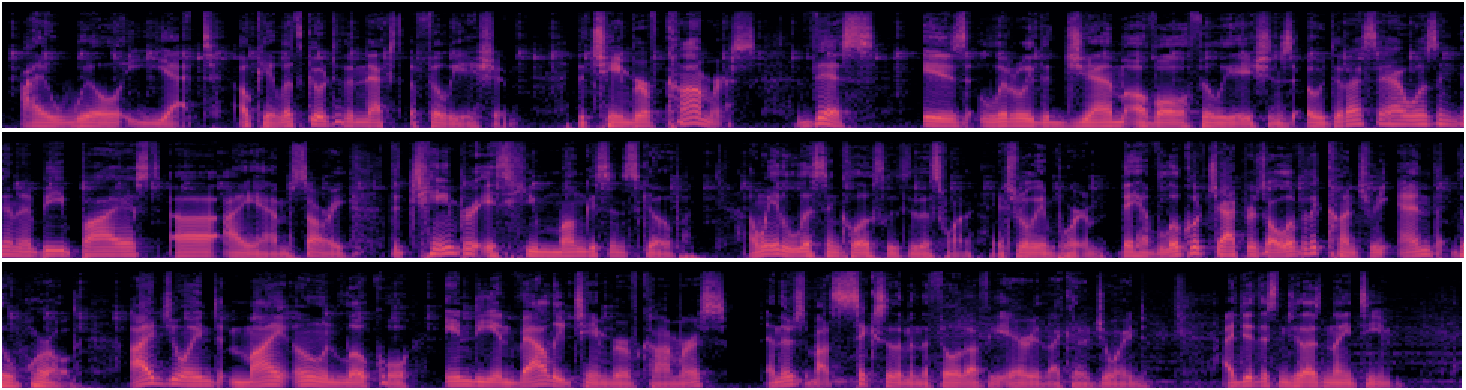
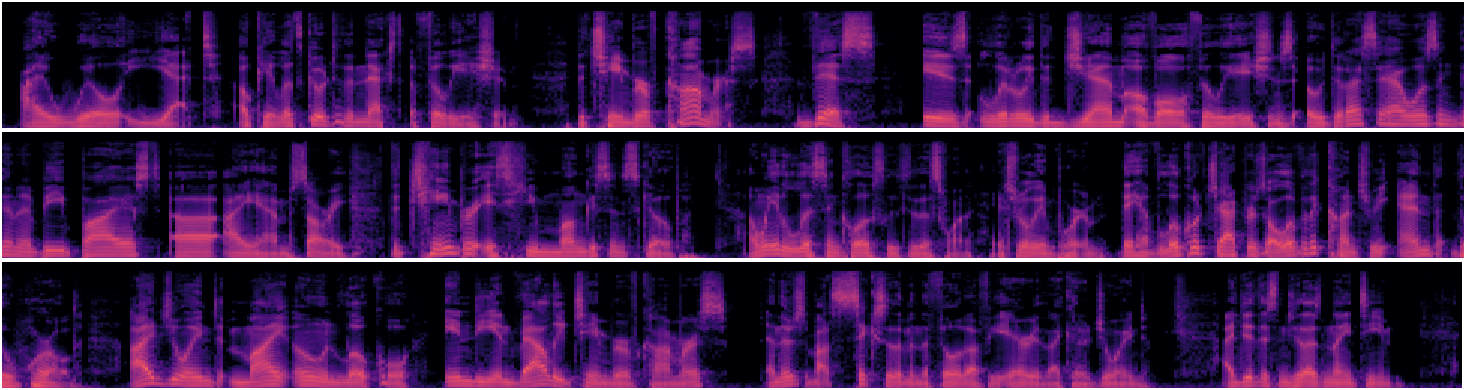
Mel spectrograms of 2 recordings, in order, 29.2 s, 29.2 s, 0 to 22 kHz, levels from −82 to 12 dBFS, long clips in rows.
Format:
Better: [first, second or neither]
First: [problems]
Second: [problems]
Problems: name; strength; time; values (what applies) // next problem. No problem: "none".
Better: second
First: household noises; faint; throughout; 20 dB below the speech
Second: none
